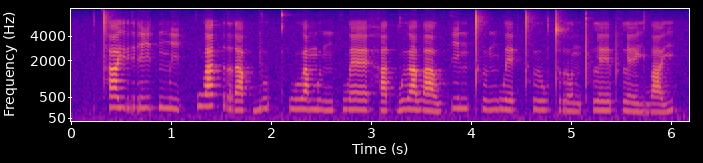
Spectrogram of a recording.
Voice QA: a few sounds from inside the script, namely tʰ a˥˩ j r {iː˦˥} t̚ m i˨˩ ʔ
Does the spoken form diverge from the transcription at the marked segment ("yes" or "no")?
no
